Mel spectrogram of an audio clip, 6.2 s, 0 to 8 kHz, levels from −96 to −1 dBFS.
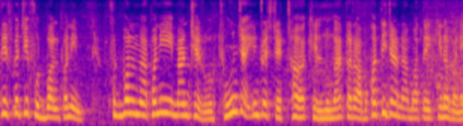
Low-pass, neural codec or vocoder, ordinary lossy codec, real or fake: none; none; none; real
